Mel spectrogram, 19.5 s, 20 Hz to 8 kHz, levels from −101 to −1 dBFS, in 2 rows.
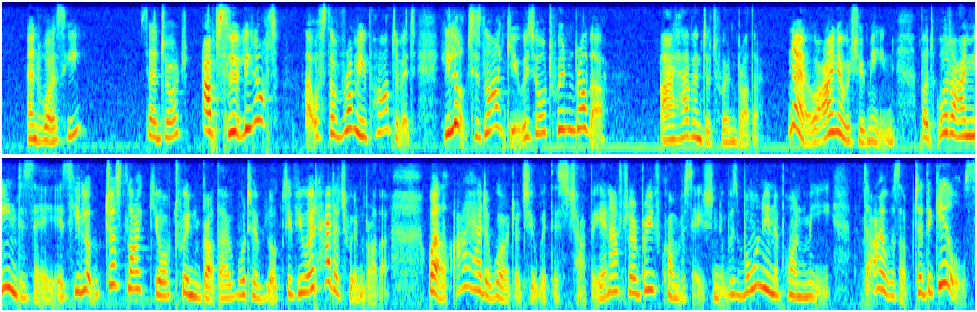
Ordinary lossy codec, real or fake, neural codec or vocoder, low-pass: Opus, 64 kbps; fake; vocoder, 44.1 kHz, 128 mel bands every 512 samples, BigVGAN v2; 7.2 kHz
